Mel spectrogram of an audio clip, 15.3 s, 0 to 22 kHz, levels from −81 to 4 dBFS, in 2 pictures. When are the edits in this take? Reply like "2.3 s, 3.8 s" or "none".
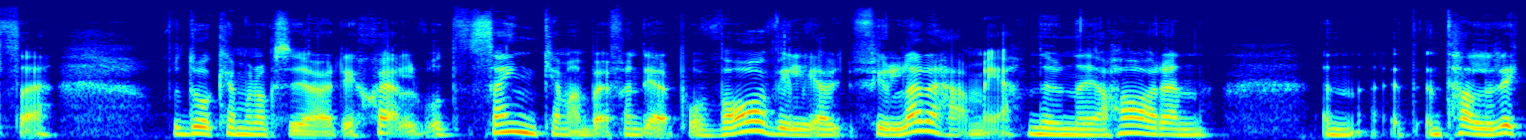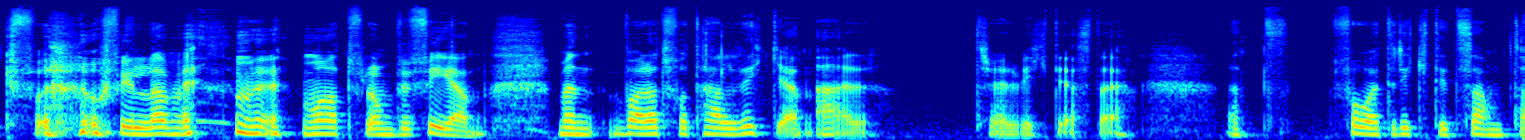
none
